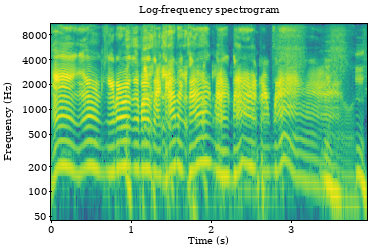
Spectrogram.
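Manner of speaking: mocking, put-on nasal voice. Replaying own words from a clip, imitating own nasal voice. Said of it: "I didn't realize how nasal I was".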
